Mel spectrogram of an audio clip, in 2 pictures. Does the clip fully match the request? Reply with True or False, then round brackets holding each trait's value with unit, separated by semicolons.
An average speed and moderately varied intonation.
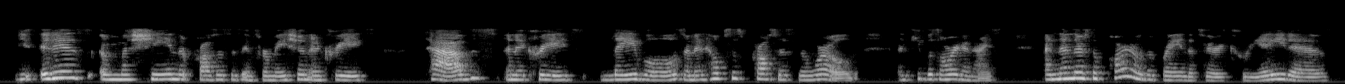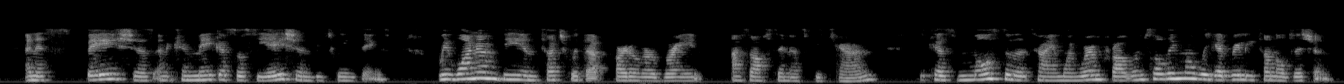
True (180 wpm; 4.6 semitones)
